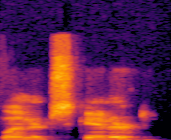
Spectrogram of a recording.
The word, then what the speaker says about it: Lynyrd Skynyrd: that you've already mentioned um from the debut pronounced Leonard skinnard okay and it is I ain't the one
